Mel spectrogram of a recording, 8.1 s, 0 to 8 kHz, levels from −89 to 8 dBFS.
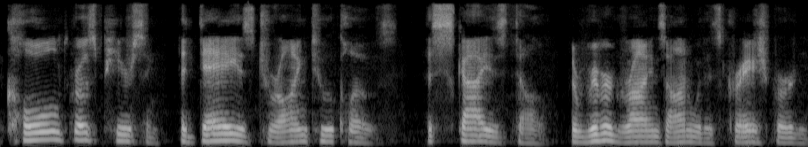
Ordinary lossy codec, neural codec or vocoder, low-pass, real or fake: AAC, 32 kbps; codec, 24 kHz, 3.1 kbps, DualCodec; 7.2 kHz; fake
